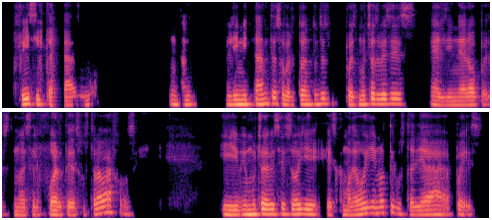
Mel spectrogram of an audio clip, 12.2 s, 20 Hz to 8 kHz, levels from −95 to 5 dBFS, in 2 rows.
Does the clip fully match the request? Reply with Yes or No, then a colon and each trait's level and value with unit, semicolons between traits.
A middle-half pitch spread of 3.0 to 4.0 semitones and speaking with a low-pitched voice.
No: narrow, 2.6 semitones; low, 130 Hz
